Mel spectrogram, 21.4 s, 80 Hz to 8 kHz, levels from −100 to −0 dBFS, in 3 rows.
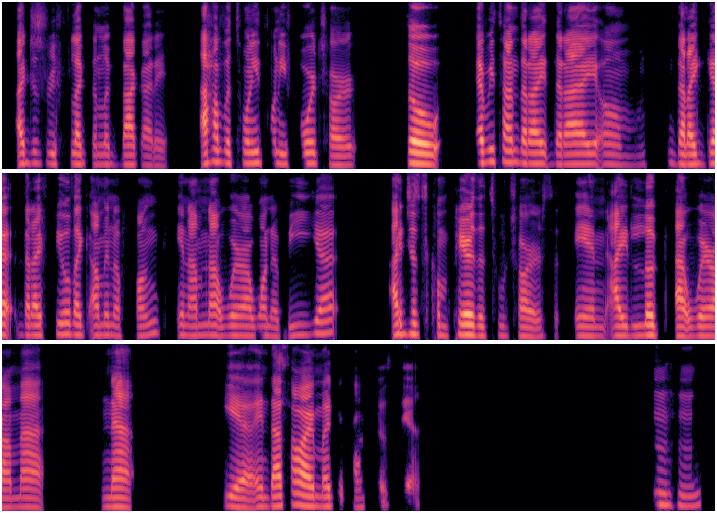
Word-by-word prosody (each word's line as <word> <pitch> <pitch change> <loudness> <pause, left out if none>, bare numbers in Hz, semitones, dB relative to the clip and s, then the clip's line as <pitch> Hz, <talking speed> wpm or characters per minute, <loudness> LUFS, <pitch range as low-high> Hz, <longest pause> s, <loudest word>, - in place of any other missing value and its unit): I 180 - +3
just 190 0 -13
reflect 180 0 -4
and 165 +1 -12
look 165 -2 -11
back 165 -1 0
at 155 -2 -10
it. 145 -1 -16 0.3
I 180 - +8
have 210 -1 -1
a 190 - 0
2024 190 -1 -3
chart, 160 -3 -5 0.5
so 180 -3 +10 0.4
every 195 +3 +3
time 210 -1 +1
that 190 - +1
I 185 0 +4
that 175 - -3
I, 175 0 +3
um 165 -2 -11 0.3
that 175 -2 +2
I 170 - +5
get 185 +1 +1
that 170 0 -3
I 170 - +2
feel 190 0 -2
like 175 -1 -2
I'm 170 +1 -4
in 175 - -7
a 160 - -8
funk 175 +6 -8 0.2
and 180 -2 -7
I'm 170 +2 -5
not 175 -3 -1
where 170 0 -3
I 165 - -1
wanna 160 -2 -8
be 175 +2 -12
yet, 210 +4 -3 0.5
I 180 +1 +3
just 190 -1 -4
compare 180 +1 +6
the 165 -1 -4
2 165 +1 -18
charts 155 -1 -5 0.3
and 160 -1 -4
I 165 0 +2
look 170 +1 +3 0.2
at 160 -2 +3
where 160 0 0
I'm 155 0 -3
at 155 -2 -1 0.6
now. 160 -1 +1 0.9
Yeah, 160 -5 0
and 165 +2 -4
that's 175 +1 +3
how 200 - +1
I 180 -3 +8
measure 170 0 -5
progress, 155 +1 -17 0.2
yeah. - - -11 2.4
Mhm. 190 -2 -9
170 Hz, 175 wpm, -27 LUFS, 160-185 Hz, 2.4 s, so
